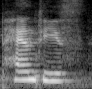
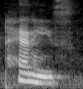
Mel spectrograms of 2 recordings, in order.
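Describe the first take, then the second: First: The T in the middle is clearly pronounced. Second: The T in the middle is dropped entirely. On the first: The speaker calls it right. "I will never say panties" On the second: The speaker calls it wrong. "like pennies because it sounds way too much like penis"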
